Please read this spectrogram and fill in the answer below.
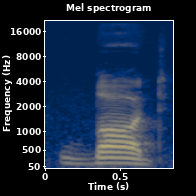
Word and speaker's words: ضاد: هكذا ينطق بالضاد، ضاد، ضاد، ضاد، ضاد. ولا تنسى الحرف الأخير في الضاد الذي هو الدال. ضاد، ضاد. Don't forget the last letter in ضاد, which is D, the letter D.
